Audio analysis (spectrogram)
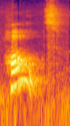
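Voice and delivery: high, loud rat bellow; deafening highwayman's halt. Acted. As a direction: bark it out to stop travellers. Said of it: "who bellowed a deafening".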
